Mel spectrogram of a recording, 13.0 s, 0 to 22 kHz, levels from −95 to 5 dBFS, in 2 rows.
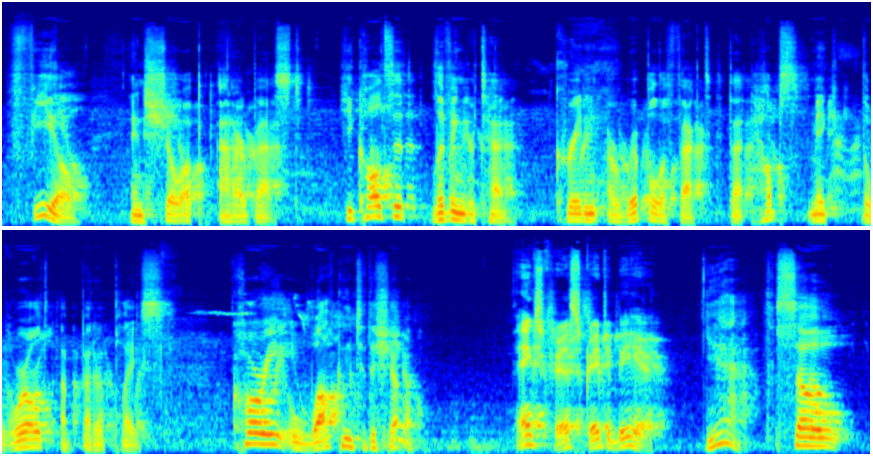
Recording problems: echo of what is said; strong; throughout; 90 ms later, 10 dB below the speech
animal sounds; faint; throughout; 25 dB below the speech
rain or running water; faint; throughout; 30 dB below the speech

